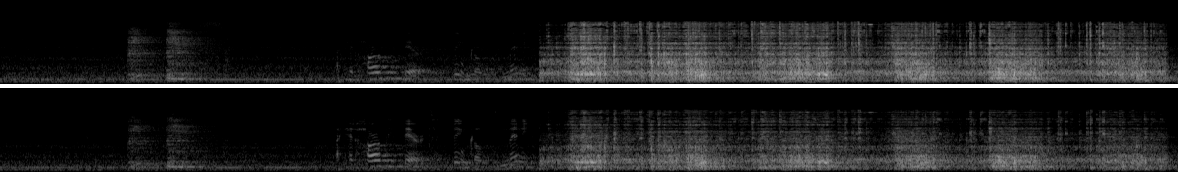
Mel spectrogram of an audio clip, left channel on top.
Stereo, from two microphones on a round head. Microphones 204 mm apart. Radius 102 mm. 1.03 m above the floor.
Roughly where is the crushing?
Left.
